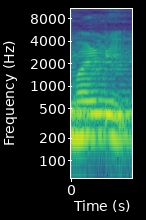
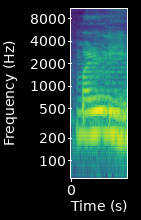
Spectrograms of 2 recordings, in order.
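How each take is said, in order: The two takes are said the same way.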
